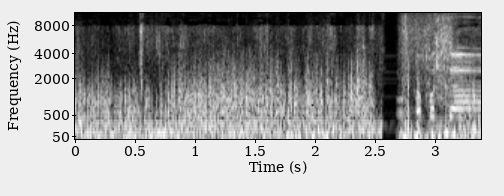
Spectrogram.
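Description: A small boat's motor runs weakly and steadily at sea, buried under heavy wind buffeting and water noise, with a brief dropout about two-thirds through.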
